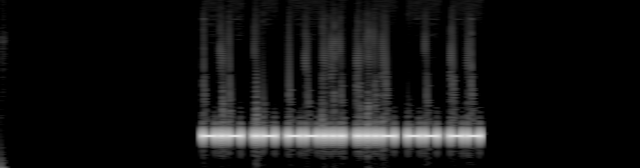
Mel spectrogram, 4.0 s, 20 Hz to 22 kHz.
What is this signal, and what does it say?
Morse code, heard as a keyed tone, about 46 wpm, 700 Hz. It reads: KA7VMM
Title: USA Call Signs - 6 Characters - 6x Character Spacing - 45wpm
